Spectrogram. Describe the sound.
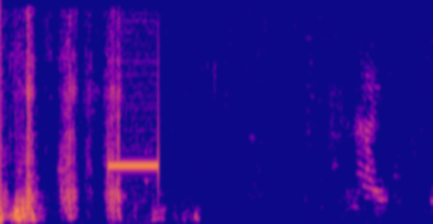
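A single steady answering machine beep, about half a second long and fairly loud, over a narrow telephone-quality line, with brief voice fragments just before it and faint speech a couple of seconds after.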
